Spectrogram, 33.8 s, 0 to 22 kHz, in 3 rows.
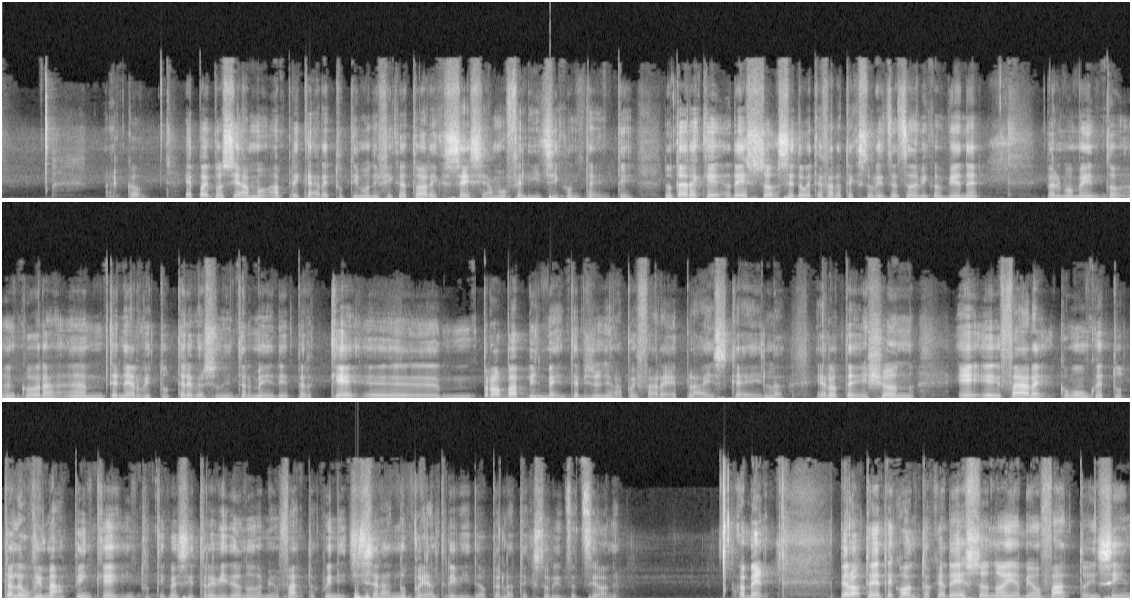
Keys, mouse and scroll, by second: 0.0 Return.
